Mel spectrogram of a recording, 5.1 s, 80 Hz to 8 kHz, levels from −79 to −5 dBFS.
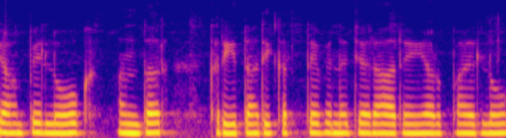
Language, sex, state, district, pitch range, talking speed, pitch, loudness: Hindi, female, Delhi, New Delhi, 195-200 Hz, 155 wpm, 195 Hz, -13 LUFS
